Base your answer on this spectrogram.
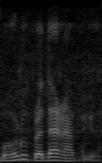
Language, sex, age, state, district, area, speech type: Gujarati, male, 18-30, Gujarat, Rajkot, urban, spontaneous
